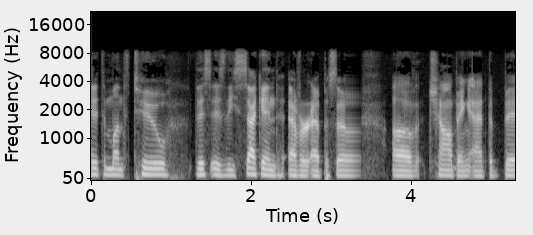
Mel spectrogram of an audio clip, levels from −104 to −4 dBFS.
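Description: At 3.19 s the speech breaks off and the last sound is stretched into a fading buzz. It carries on for roughly 170 ms rather than dropping to silence. At 3.40 s the speech resumes, but about 180 ms of it is gone. Nothing fills that gap with real sound. This is likely a long network dropout, where packets stopped arriving and the receiver concealed the hole. Through the call path, top frequencies stop near 8 kHz.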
